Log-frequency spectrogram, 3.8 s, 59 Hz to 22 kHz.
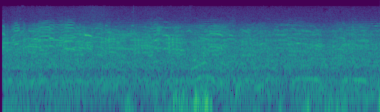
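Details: Northern gannets at a breeding colony with a chick, Bempton Cliffs RSPB, East Yorkshire, July 2012: a dense, continuous chorus of harsh, grating, overlapping calls with steady background roar.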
